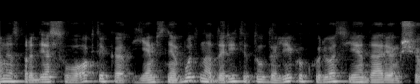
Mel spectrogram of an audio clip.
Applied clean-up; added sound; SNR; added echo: none; none; none; none.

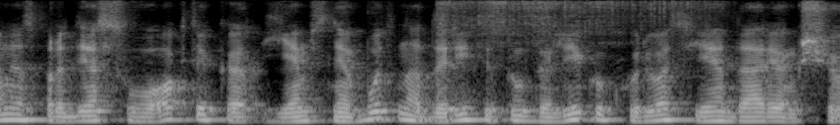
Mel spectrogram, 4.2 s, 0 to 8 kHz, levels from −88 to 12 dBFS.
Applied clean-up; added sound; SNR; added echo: none; Rattle / Rattle (instrument); 19 dB; none.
